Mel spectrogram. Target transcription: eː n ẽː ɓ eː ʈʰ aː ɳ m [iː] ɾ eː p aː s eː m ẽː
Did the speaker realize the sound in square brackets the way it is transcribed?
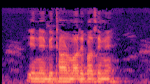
no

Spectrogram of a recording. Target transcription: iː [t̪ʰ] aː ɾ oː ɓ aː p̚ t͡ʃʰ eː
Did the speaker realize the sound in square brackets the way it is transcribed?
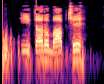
no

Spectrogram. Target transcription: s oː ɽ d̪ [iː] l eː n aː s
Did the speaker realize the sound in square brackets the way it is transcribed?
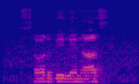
yes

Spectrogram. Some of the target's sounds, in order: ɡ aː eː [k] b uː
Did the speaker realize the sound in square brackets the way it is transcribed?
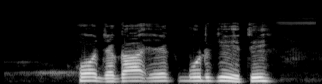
yes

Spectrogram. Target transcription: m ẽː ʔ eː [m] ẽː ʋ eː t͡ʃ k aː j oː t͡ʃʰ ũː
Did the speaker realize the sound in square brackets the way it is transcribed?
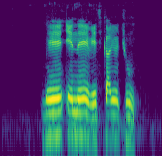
no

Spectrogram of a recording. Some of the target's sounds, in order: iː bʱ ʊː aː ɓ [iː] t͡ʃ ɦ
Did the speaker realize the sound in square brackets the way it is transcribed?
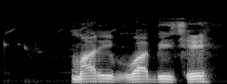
yes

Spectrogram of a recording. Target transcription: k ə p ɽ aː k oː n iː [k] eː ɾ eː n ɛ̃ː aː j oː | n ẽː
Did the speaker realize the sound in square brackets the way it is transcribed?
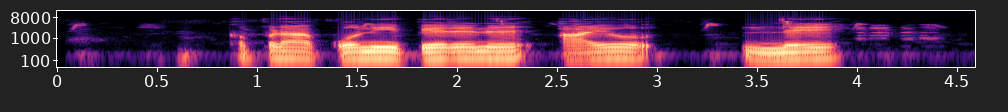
no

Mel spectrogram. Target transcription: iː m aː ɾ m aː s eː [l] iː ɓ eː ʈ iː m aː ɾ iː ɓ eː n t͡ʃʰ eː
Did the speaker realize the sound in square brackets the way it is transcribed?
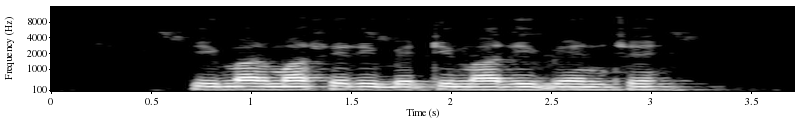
no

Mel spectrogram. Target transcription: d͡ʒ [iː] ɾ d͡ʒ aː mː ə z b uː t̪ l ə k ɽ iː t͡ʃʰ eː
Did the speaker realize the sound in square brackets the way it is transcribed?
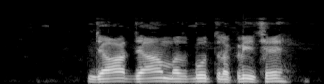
no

